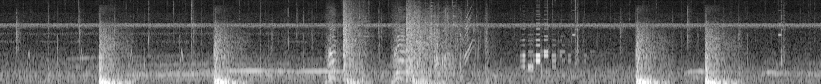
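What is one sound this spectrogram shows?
Heavy blocks land with dull thuds.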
